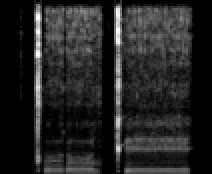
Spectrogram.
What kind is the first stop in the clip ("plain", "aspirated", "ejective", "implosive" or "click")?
ejective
